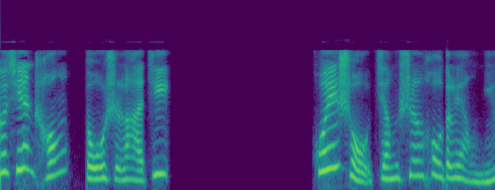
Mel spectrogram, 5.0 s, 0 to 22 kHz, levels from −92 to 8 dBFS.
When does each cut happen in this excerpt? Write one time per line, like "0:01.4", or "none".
none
